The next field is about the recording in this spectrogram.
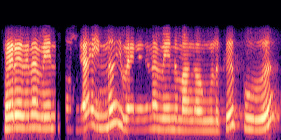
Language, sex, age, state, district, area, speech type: Tamil, female, 60+, Tamil Nadu, Mayiladuthurai, rural, conversation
